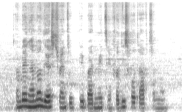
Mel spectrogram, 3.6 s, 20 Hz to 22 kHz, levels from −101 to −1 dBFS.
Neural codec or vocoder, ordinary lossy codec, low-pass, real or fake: none; none; none; real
